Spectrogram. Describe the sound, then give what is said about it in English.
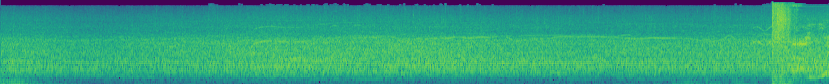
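A roaring arena crowd fills the air, then near the end a single sharp, loud crash rings out as Edge and Christian smash steel chairs together on a wrestler's head on SmackDown, cutting through the steady crowd noise. “Concerto by the Originators.”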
